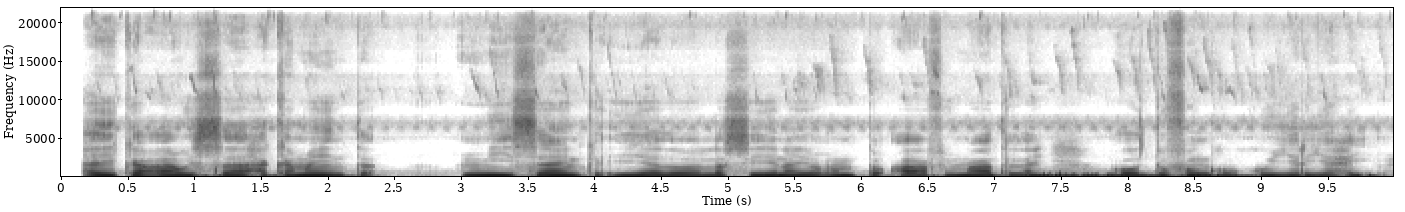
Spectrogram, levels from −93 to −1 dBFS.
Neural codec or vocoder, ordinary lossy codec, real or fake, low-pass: none; none; real; none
